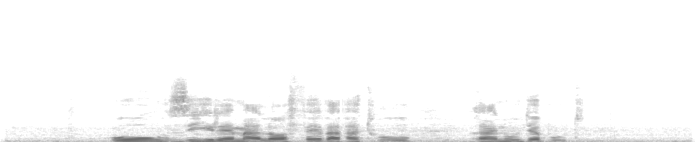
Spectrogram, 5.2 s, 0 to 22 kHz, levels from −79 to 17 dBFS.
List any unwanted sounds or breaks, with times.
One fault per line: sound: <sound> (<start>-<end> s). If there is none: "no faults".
no faults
